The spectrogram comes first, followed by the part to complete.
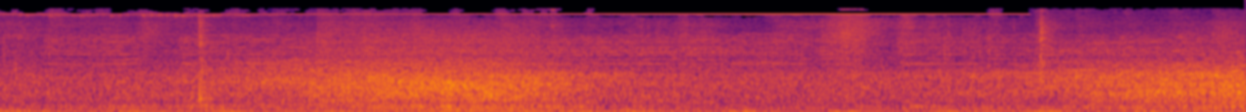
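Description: Bashi XFX electric motorcycle rolling slowly over concrete: a steady rumbling hiss that swells about two seconds in.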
